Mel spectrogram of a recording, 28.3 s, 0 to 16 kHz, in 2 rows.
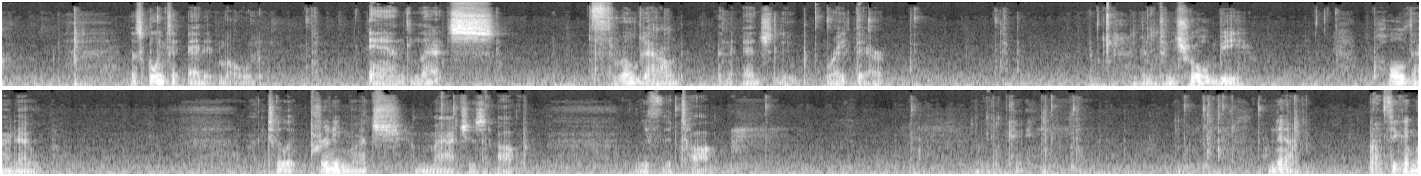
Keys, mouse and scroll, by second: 0.7 Tab, 1.5 middle click, 3.6 scroll up 1, 4.3 scroll up 1, 4.5 scroll down 1, 6.5 ctrl+r, 9.1 middle click, 10.2-11.3 scroll up 2, 11.5 ctrl+b, 19.0 middle click, 21.5 scroll up 1, 21.8 middle click, 24.0 alt+a, 24.3 scroll down 2, 24.7 shift+middle click, 25.2-25.5 scroll up 3, 26.0 shift+middle click, 26.4 middle click, 27.1 Tab.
